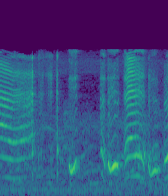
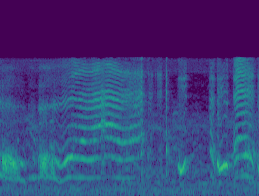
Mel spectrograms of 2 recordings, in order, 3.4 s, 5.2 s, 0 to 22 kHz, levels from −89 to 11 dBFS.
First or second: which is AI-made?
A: second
